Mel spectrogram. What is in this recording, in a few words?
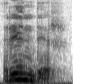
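"render", Azerbaijani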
